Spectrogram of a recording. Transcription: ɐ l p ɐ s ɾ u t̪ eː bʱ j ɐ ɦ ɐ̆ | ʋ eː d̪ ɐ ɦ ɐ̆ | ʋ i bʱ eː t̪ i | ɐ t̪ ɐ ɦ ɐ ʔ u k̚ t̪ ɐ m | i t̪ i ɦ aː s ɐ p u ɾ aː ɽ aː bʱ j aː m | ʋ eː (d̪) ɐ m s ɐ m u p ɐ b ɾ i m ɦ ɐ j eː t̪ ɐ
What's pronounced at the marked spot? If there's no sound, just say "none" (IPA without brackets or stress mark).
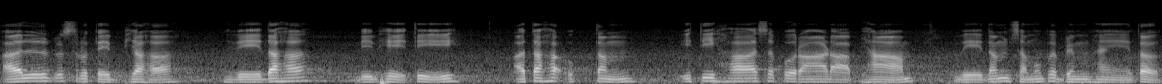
d̪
